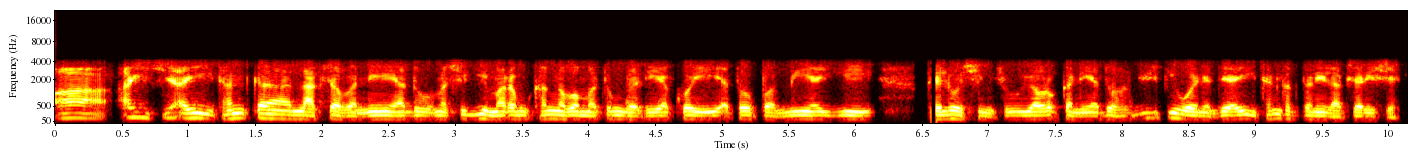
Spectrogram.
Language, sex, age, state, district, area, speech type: Manipuri, male, 60+, Manipur, Churachandpur, urban, conversation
